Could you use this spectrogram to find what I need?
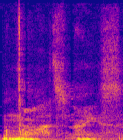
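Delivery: hushed whisper, no voice; whispered aside. Real, not acted. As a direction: murmur it under your breath. Aside to the audience.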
